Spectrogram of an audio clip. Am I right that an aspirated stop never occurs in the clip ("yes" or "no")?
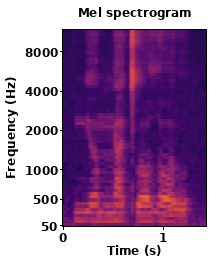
yes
